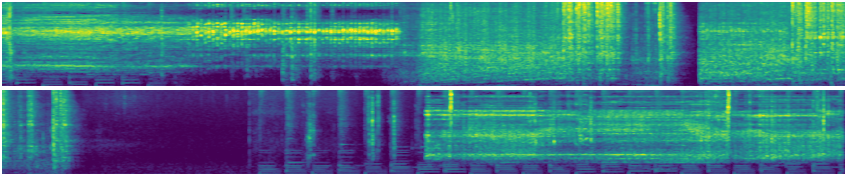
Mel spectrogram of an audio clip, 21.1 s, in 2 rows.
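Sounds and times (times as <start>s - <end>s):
toy truck wheels rattling whir: 0.4s - 7.8s, 15.9s - 21.0s.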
